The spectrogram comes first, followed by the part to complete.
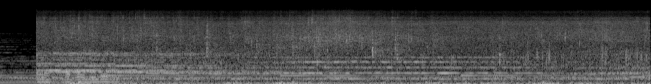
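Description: Wall-mounted toilet cistern flushing: a steady rush of water that starts abruptly just after the beginning, over soft background music.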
